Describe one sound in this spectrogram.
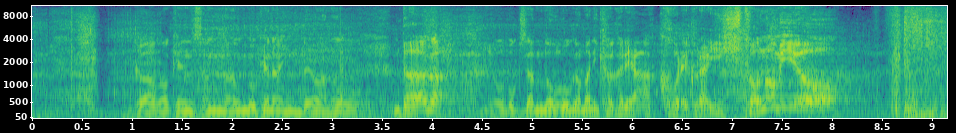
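An elderly man speaks fiercely and defiantly.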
